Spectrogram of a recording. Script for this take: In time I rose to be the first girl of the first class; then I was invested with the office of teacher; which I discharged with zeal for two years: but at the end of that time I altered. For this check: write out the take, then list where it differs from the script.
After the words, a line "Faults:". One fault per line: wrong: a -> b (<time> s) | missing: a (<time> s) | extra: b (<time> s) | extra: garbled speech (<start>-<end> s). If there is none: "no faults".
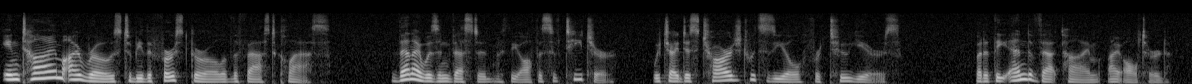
In time I rose to be the first girl of the fast class; then I was invested with the office of teacher; which I discharged with zeal for two years: but at the end of that time I altered.
Faults:
wrong: first -> fast (2.4 s)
